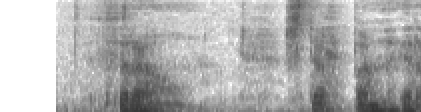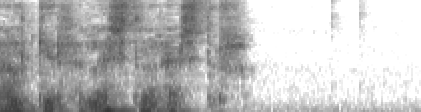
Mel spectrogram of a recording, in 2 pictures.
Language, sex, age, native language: Icelandic, male, 50-59, Icelandic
